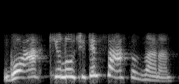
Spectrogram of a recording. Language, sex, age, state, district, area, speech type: Kashmiri, female, 18-30, Jammu and Kashmir, Anantnag, rural, conversation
